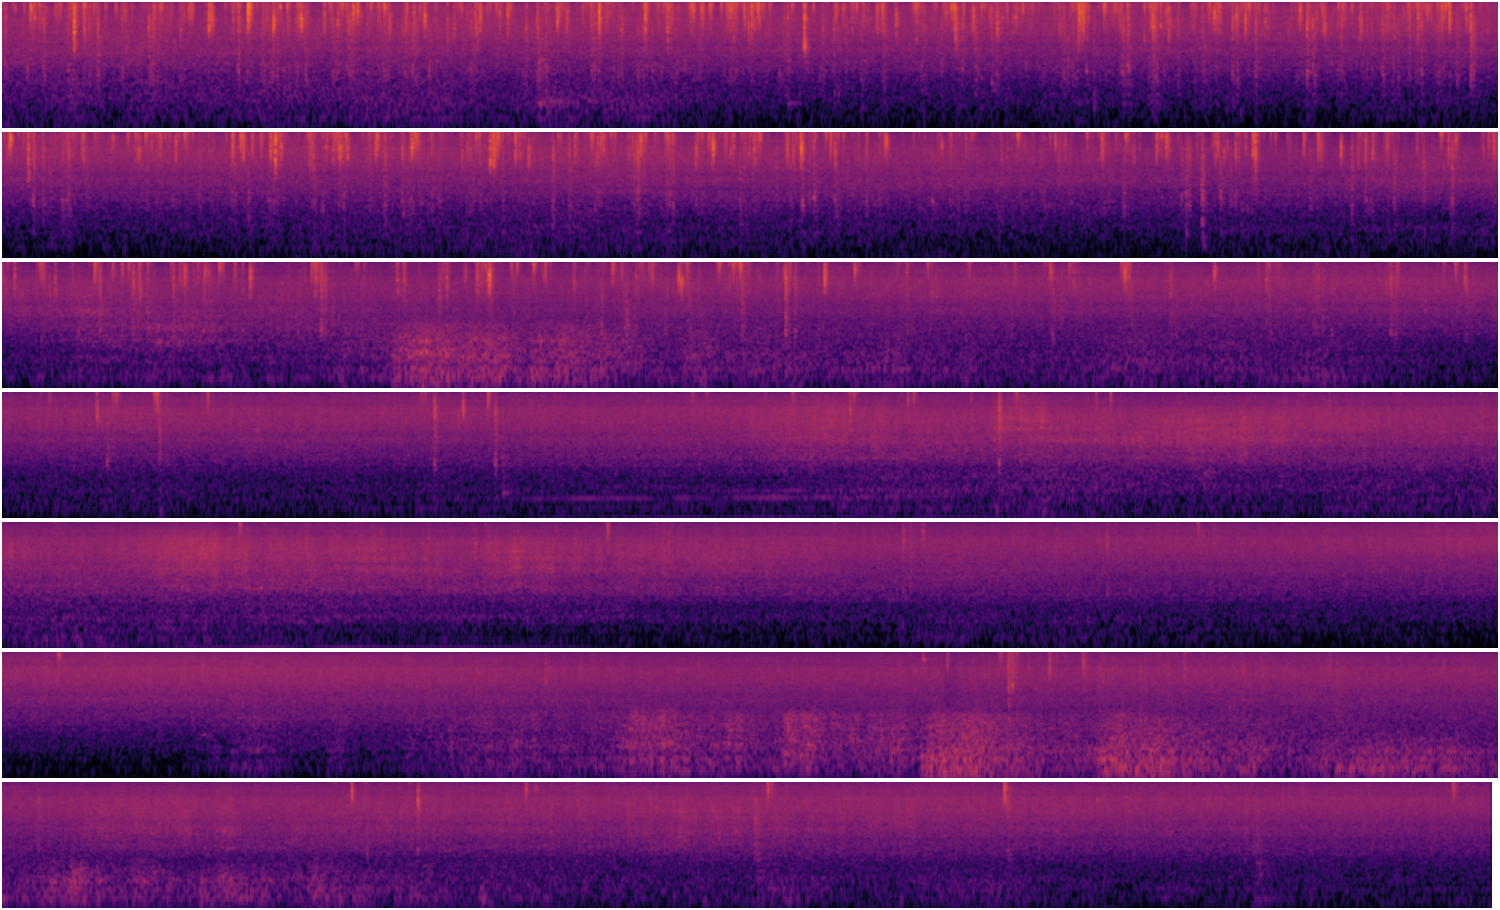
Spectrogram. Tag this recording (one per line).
cars
city
drops
rain
thunder
weather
